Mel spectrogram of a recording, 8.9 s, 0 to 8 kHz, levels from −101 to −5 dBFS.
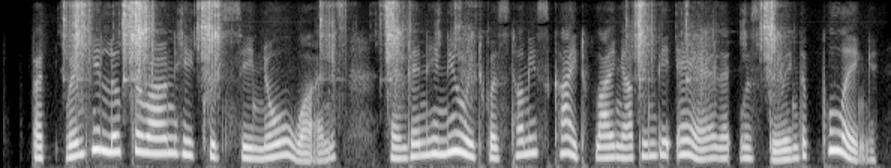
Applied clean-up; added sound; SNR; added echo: neural mask model RNNoise.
